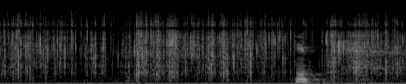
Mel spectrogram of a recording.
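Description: Thin clear plastic parts bag being handled and pulled open, crinkling with a dense run of small crackles.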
